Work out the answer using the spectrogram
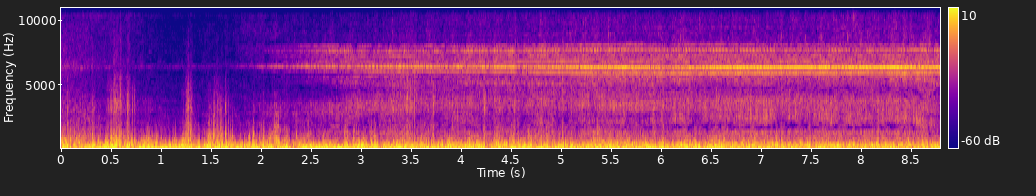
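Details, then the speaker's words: Ola S1X Gen2 3 kW scooter at full throttle, top speed 42–43 km/h: a thin, steady high whistle from the hub motor under heavy wind rush, with no grinding or growl; normal motor sound. "Motor की आवाज सुनी होगी आपने तो केवल एक whistle sound आता है और ज्यादा कुछ नहीं है इसमें थोड़ा घर पर घरघर कुछ नहीं आता है मेरे तो केवल विसल साउंड है"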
